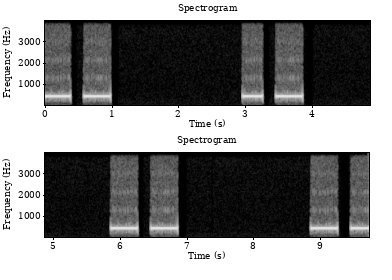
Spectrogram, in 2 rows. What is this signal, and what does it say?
Ringback tone (UK), 400 + 450 Hz.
